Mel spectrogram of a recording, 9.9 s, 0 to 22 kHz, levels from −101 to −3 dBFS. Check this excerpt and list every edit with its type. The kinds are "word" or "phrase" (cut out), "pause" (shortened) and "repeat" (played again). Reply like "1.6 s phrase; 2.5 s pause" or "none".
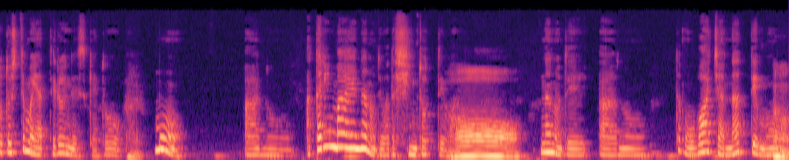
3.7 s pause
